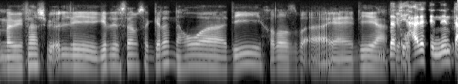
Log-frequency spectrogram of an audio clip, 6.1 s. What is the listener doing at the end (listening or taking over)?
taking over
